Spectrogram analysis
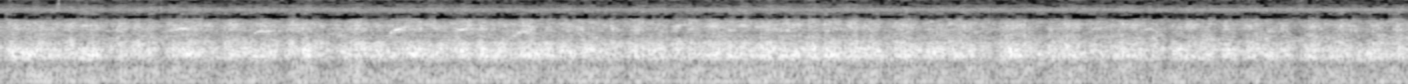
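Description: Many ducks quack at once in a dense, overlapping chorus, with rapid, irregular nasal calls several times a second and no pauses.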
